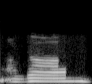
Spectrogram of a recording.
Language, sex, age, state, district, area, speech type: Manipuri, male, 45-60, Manipur, Imphal East, rural, conversation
